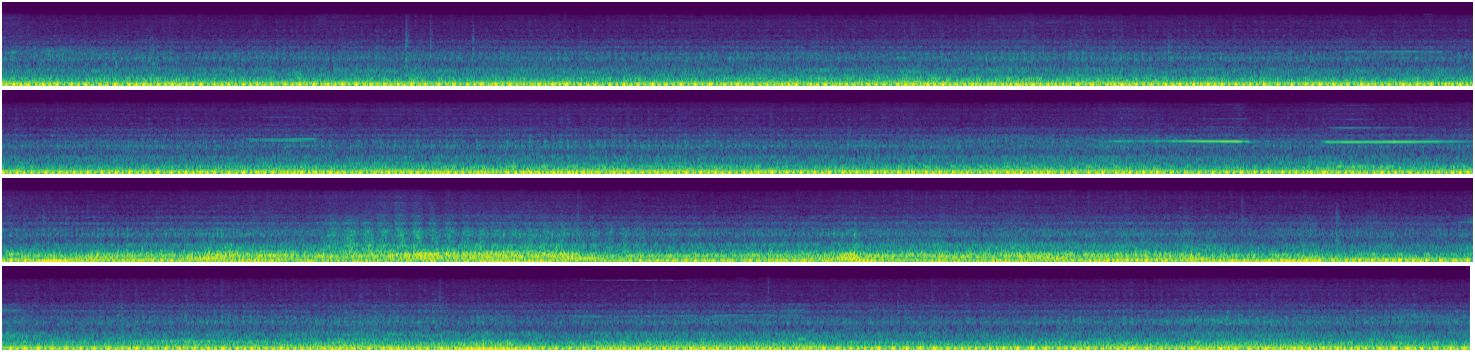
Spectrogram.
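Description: Car engine idling steadily, heard from inside the cabin. About halfway through, a second engine revs up, its pitch rising and shifting for several seconds, as a car accelerates away.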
